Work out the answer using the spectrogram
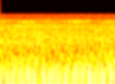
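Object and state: Nothing is struck.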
